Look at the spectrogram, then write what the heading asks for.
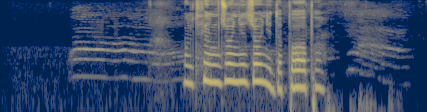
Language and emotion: Russian, sad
